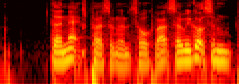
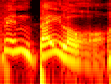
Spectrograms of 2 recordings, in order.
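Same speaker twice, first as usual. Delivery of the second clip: slow, drawn-out William Regal-style name call; louder, slow William Regal impression; 6 semitones higher, 7 dB louder, much slower than usual. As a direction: stretch the name like a grand old announcer. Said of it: "William Regal".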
